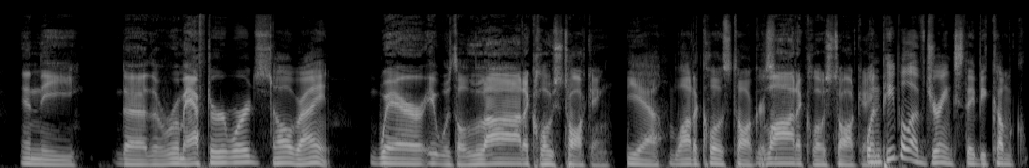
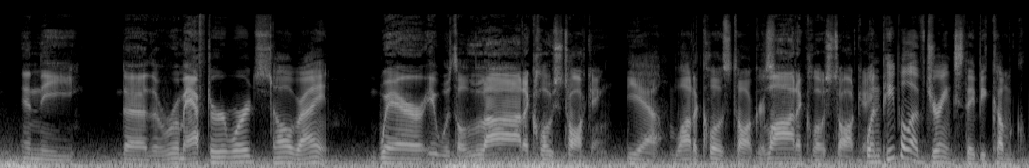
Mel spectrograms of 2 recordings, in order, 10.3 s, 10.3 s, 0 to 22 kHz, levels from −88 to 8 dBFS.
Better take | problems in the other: first | wind noise on the microphone; occasional gusts; 20 dB below the speech

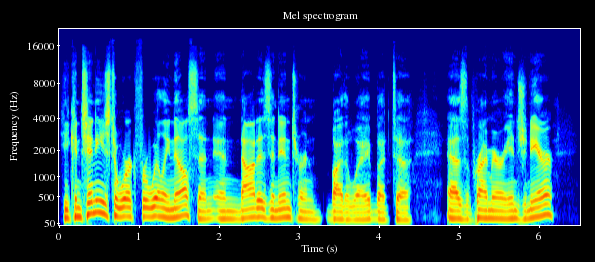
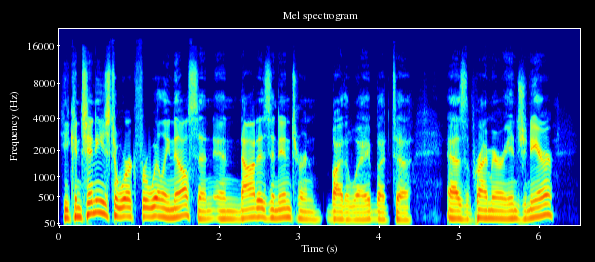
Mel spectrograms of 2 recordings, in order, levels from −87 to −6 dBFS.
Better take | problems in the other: neither | none

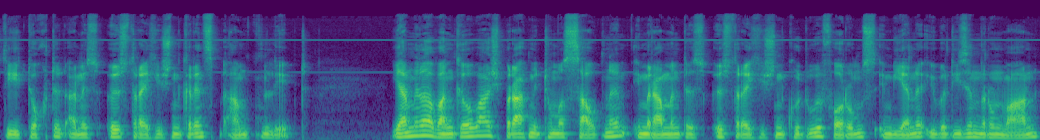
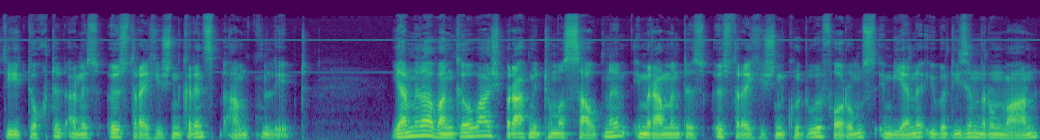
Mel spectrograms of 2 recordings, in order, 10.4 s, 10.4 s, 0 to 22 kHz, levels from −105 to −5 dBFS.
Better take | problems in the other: neither | high-pitched whine; faint; throughout; 6.5 kHz, 30 dB below the speech; the same in both

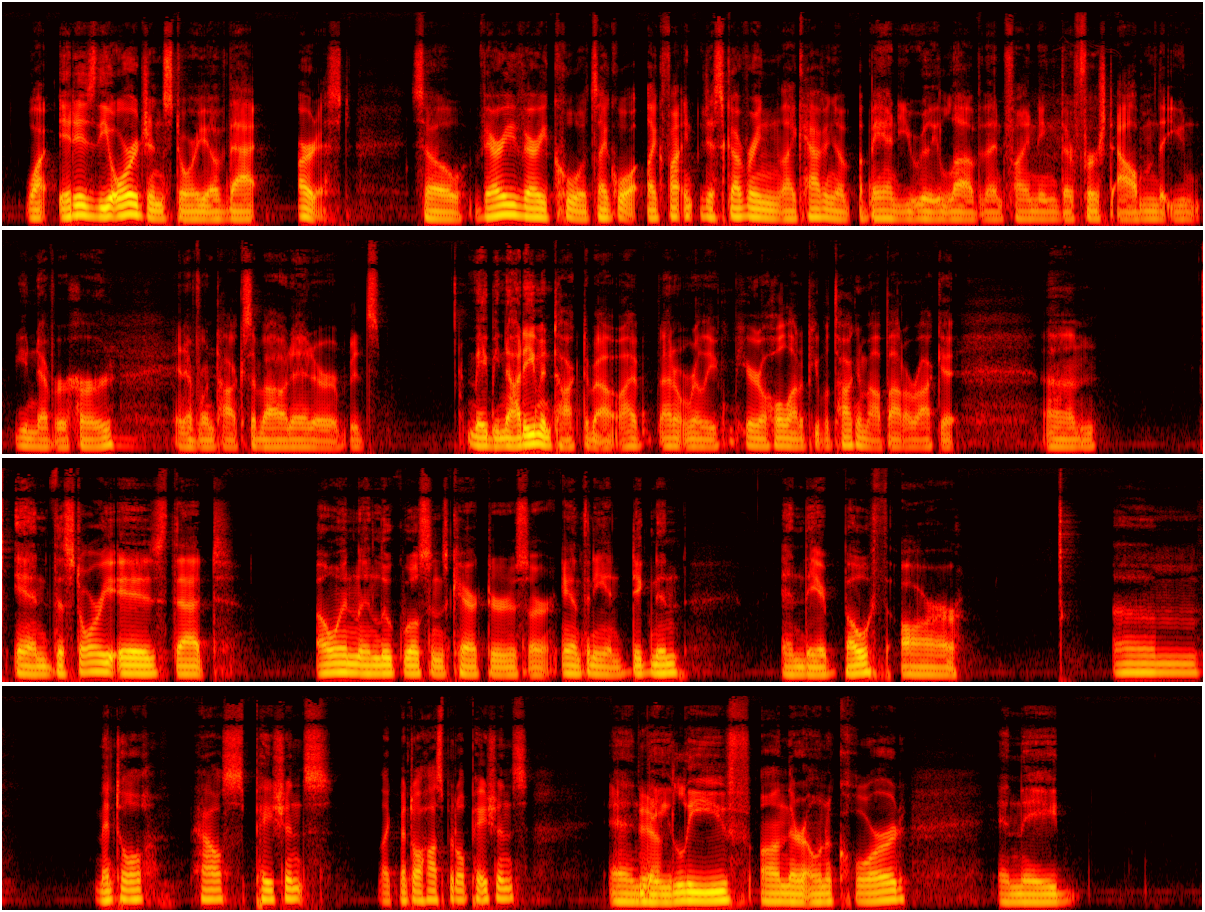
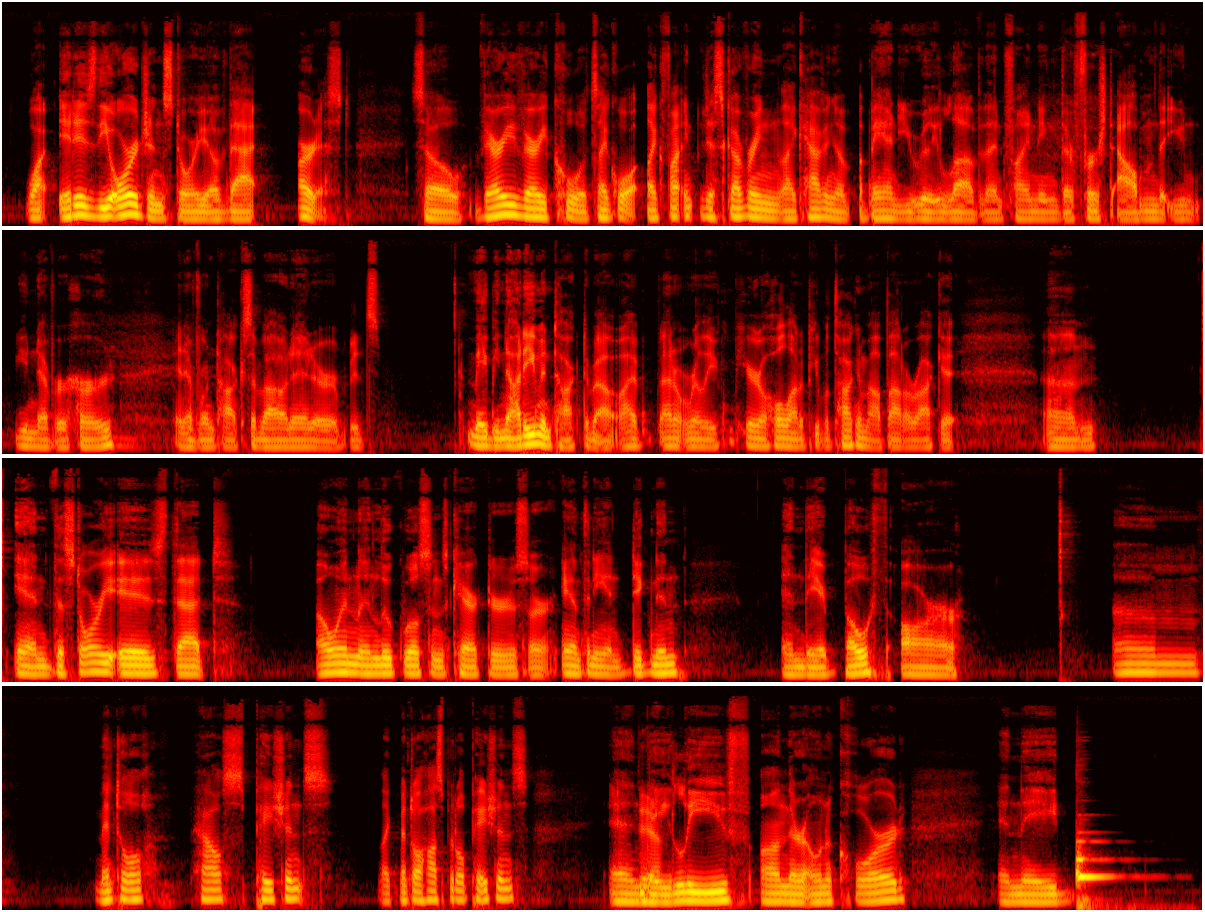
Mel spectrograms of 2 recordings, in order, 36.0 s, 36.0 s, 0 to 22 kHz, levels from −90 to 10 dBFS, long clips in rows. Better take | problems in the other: first | clattering dishes; loud; at 35 s; peak 4 dB above the speech

